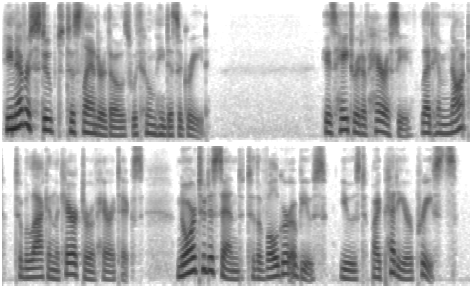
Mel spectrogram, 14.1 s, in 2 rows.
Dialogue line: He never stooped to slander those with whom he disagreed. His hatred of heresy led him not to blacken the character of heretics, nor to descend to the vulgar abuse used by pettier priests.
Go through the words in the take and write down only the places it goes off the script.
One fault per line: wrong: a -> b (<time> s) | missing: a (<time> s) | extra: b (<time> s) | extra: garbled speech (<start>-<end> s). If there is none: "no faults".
no faults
